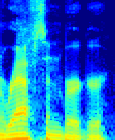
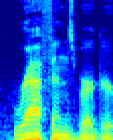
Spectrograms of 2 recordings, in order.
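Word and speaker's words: Raffensperger: I thought you were saying Rafenberger. What did I say? I think that's what you were saying and I was saying it wrong in my head and it's Raffensburgger, right?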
